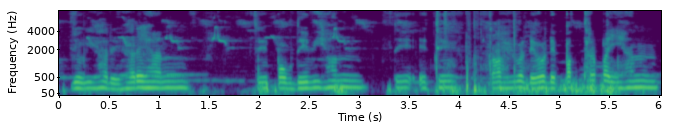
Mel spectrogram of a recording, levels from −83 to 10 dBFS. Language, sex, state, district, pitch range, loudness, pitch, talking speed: Punjabi, male, Punjab, Kapurthala, 165-185 Hz, -19 LUFS, 175 Hz, 160 wpm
